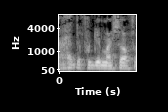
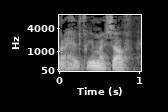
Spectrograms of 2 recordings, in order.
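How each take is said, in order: First: Mock the cliché, hitting "myself"; lightly imitated self-help phrase, weight on "myself"; stress on myself. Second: "forgive" stressed with a falling tune; lightly mocking repeat, weight on "forgive". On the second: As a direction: repeat it, now landing on "forgive". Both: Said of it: "a lot of people are like".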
